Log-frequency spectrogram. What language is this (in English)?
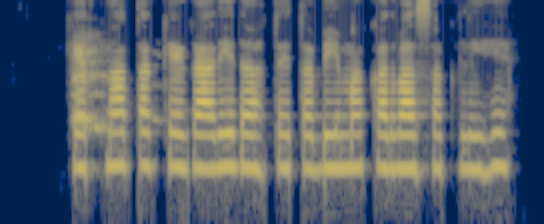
Magahi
